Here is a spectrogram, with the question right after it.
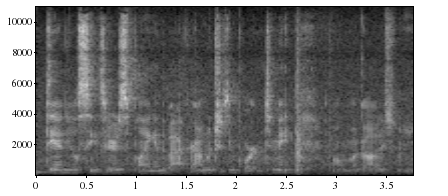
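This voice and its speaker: A young woman vlogging at home with a deep voice, blunt, wry and profane, often talking in a hushed half-whisper. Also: big pitch swings, fairly quick, creaky, noisy background. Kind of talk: casual vlog talk to camera. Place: home room.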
